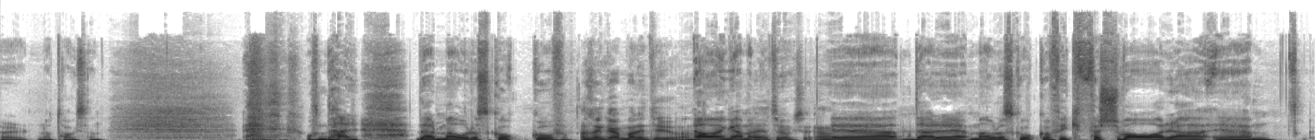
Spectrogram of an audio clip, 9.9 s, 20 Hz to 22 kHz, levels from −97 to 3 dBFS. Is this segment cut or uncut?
uncut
